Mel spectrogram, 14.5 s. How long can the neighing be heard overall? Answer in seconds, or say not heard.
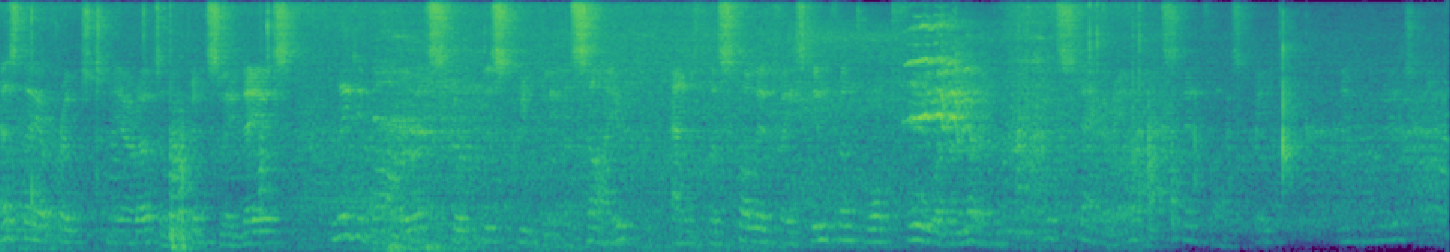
3 s.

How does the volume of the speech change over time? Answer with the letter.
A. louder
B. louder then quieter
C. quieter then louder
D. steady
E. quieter
E.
